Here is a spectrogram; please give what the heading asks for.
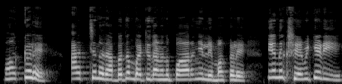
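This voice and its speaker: Woman voicing a pleading cartoon father, rather high voice, talks fast. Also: natural voice. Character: soft pleading father, flustered and apologetic. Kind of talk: cartoon voice acting.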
